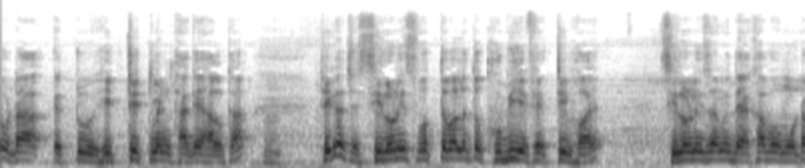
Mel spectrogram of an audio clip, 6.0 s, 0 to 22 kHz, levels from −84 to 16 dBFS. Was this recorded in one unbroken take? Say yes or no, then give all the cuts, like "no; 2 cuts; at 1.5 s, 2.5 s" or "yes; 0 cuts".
yes; 0 cuts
